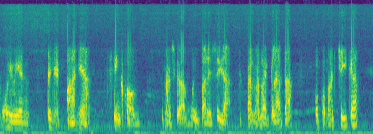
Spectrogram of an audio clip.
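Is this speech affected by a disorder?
Yes: laryngectomy, esophageal speech; esophageal voice, very hard to relearn, sounds fairly clear, no assistive device.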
